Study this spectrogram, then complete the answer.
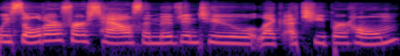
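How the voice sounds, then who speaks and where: In a Southern US accent, a woman speaks with a fairly high pitch. Her pace is moderate, with ordinary pitch variation. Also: very clean recording, silent background. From US South. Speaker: online entrepreneur and youtuber. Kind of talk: interview. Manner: casual, chatty.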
